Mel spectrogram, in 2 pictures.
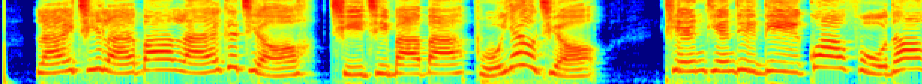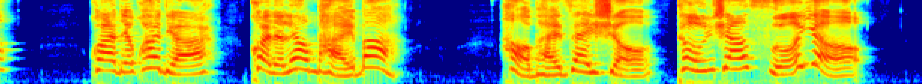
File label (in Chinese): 女, 棋牌, 打牌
